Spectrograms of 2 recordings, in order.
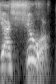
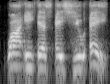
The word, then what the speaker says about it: Yeshua: that his name is Yeshua. Yeshua. There was no J's 750 years ago. The J is only about 750, period.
